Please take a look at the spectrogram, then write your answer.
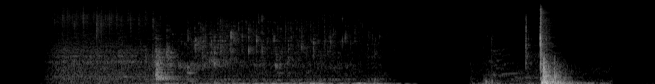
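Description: shower water running

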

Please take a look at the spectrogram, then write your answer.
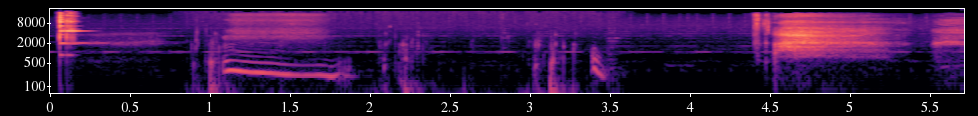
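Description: beer glasses clinking

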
